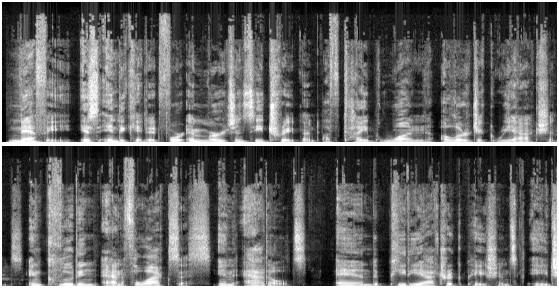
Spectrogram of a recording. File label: Medical Sample No Music, Voice Over; Medical Sample for Website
